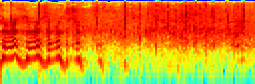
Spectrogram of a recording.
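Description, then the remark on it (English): An audience breaks into steady, dense applause, with a wavering voice whooping over the opening moments before the clapping carries on alone at an even, moderately loud level. “They applauded him, they're encouraging him.”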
